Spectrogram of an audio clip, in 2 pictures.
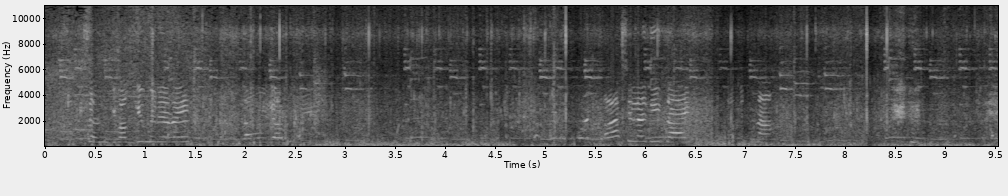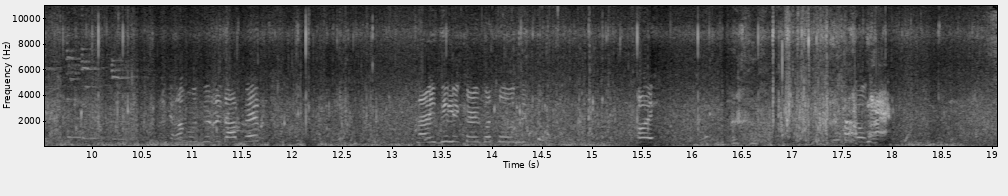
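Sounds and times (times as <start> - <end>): voices talking: 0.0 - 11.8, 13.2 - 14.8
wind buffeting microphone: 0.0 - 19.0.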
